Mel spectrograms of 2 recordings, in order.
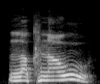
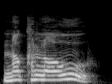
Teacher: भोजपुरी में वर्ण विपर्यय की भी प्रवृत्ति पाई जाती है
